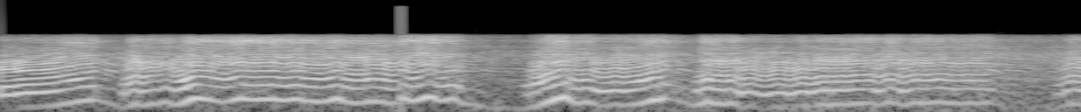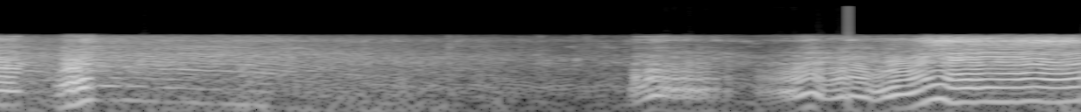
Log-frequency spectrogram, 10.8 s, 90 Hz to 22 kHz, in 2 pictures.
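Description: Yamaha YZ125 two-stroke motocross engine revving hard, its pitch climbing and dropping repeatedly through quick throttle blips and gear changes. About six seconds in the throttle is shut over a jump and the revs fall away for a couple of seconds, then it revs hard again near the end.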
